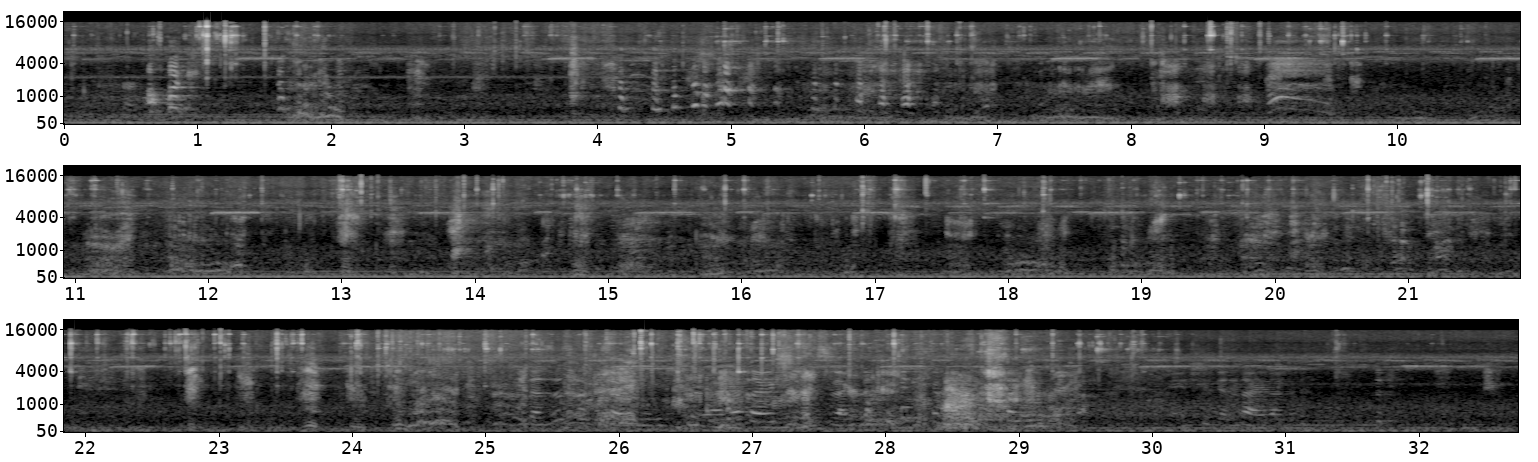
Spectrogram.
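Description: Two dogs, a Brussels Griffon and a German Shepherd, playing tug over a leash, with scattered short yips and whimpers and occasional light clicks.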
